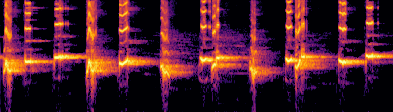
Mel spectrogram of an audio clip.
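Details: Sooty-headed bulbul in a long rapid 'ropel' song used as a lure to make other bulbuls sing: quick run of bright whistled notes, each opening with a sharp click, alternating slightly higher and lower, about four notes per second.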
